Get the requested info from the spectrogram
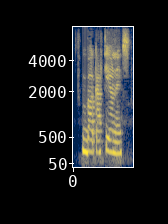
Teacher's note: on a la lettre V qui va se prononcer comme B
